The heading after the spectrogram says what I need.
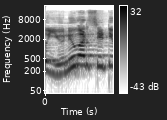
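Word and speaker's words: university: pronounce देखनी है हमें तो यूनिवर्सिटी वर्ड के प्रोनाउंस की शुरुआत होती है यू से अब यू तो कोई स्वर नहीं है यू एक व्यंजन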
